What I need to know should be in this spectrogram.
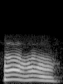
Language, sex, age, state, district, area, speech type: Marathi, male, 30-45, Maharashtra, Washim, urban, conversation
